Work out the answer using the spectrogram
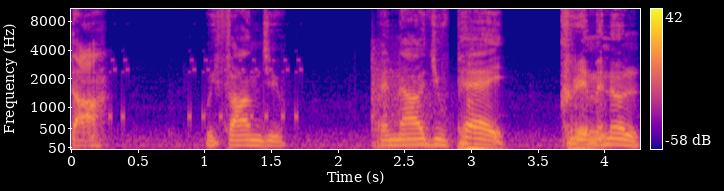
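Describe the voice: A man does a put-on character voice with a Russian accent, raspy and medium in pitch. He speaks at a fairly slow pace.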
